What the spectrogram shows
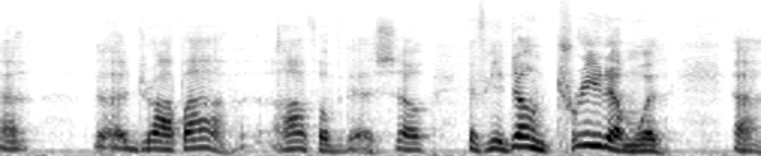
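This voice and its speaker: This man's voice has a dark, mellow tone with vocal fry. His intonation is lively and his pace fairly slow. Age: 80s+; old. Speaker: psychiatrist. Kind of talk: interview answer. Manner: hesitant, halting.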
